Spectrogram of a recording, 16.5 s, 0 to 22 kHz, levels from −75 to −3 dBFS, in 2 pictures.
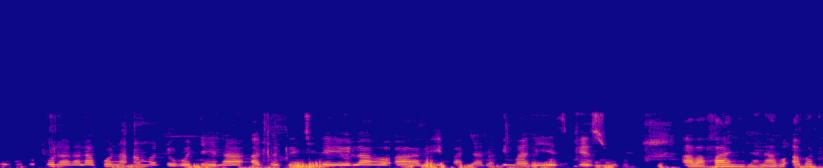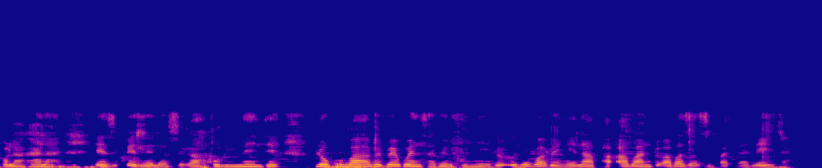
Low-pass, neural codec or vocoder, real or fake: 7.2 kHz; none; real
